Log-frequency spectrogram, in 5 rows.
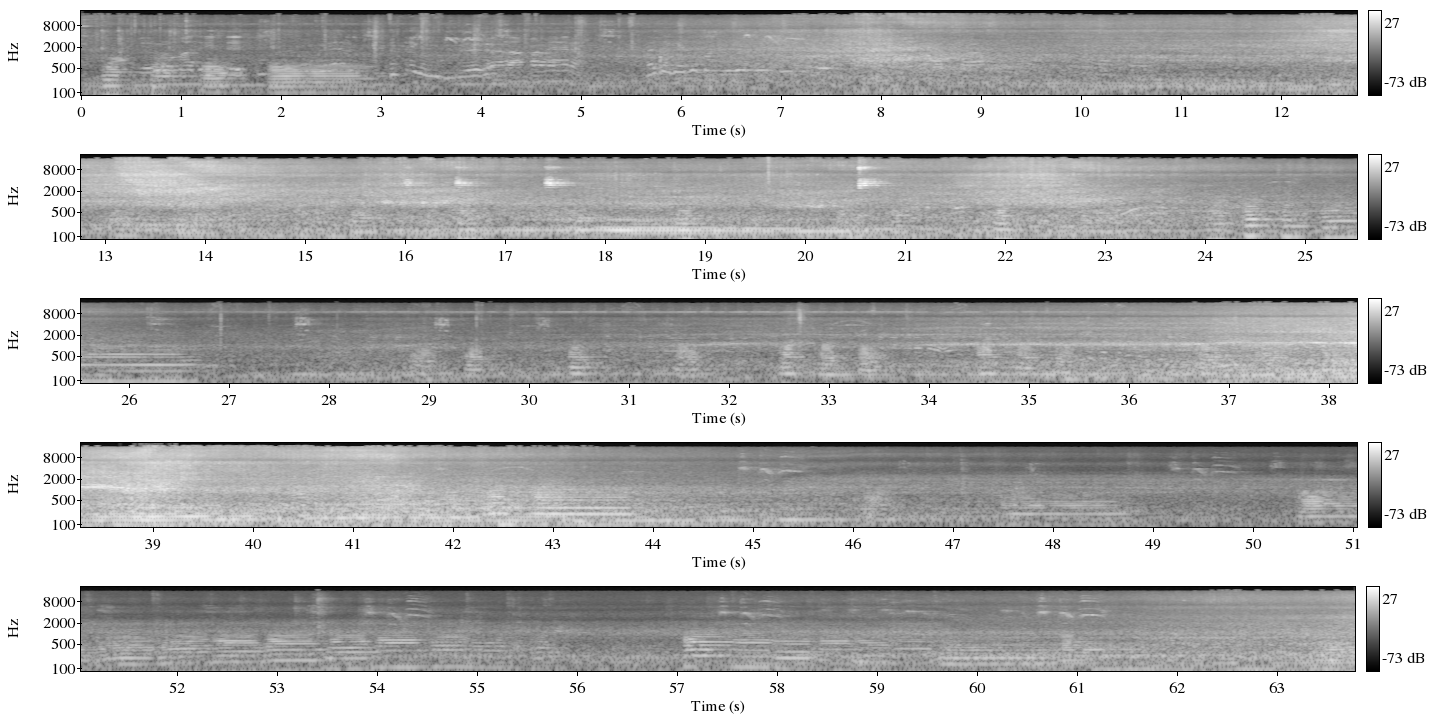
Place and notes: CALLE 2 # 10- 36 BARRIO ARRIBA, Mompós, Bolívar, Colombia - Trombón
Un trombonista de la banda del pueblo ensaya en la puerta de su casa.
30 April 2022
